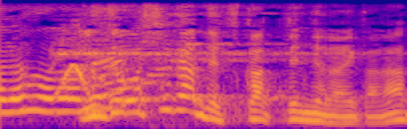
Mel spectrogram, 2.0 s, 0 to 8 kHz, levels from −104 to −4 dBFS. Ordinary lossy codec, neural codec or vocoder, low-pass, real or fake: none; vocoder, 44.1 kHz, 80 mel bands, Vocos; 7.2 kHz; fake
